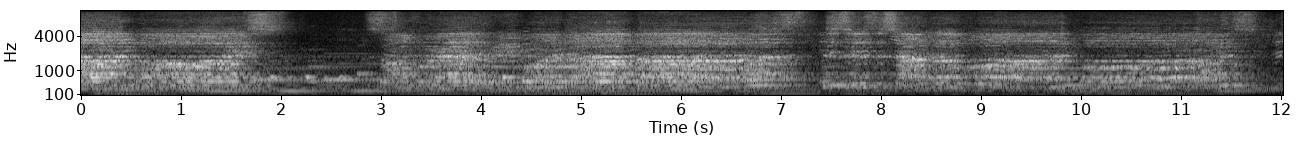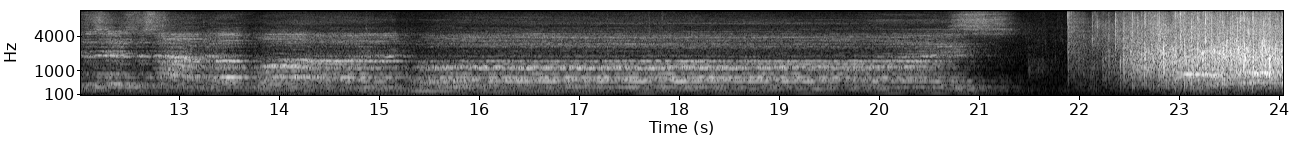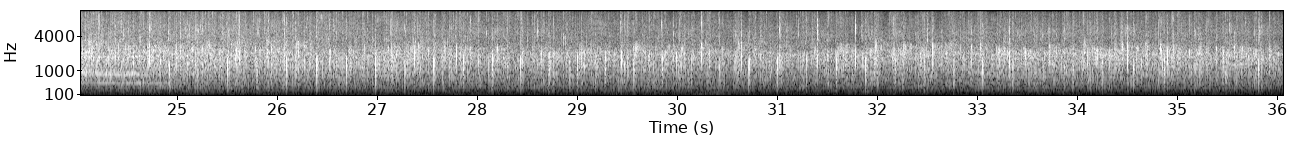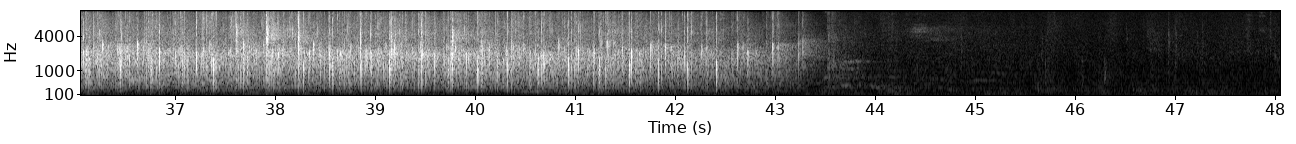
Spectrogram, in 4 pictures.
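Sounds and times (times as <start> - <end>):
choir holding a chord: 0.0 - 21.4
audience applause: 21.9 - 43.6.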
